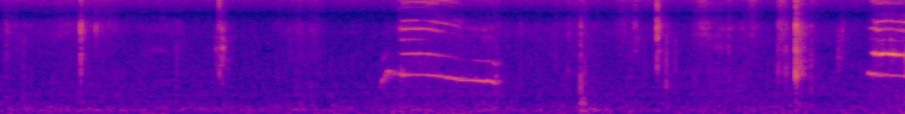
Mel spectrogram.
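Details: Kittens taken away from an aggressive mother cat cry out: one drawn-out, gently falling meow around three seconds and a brief rising call at the end, among scattered taps and knocks in a quiet room.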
